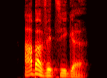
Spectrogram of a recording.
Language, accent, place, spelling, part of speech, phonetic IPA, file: German, Germany, Berlin, aberwitzige, adjective, [ˈaːbɐˌvɪt͡sɪɡə], De-aberwitzige.ogg
- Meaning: inflection of aberwitzig: 1. strong/mixed nominative/accusative feminine singular 2. strong nominative/accusative plural 3. weak nominative all-gender singular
